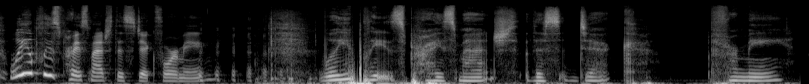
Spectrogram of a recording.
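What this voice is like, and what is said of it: Put-on sexy voice. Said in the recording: “That's a very sexy voice ... Love the voice though. I do love the voice.”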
